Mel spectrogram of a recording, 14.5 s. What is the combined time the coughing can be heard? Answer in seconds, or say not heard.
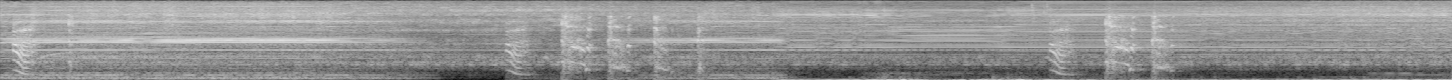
4 s.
